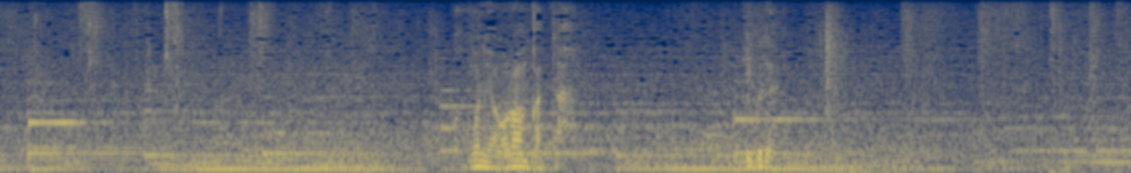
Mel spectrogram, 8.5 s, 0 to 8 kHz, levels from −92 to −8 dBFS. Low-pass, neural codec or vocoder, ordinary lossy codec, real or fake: none; none; none; real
